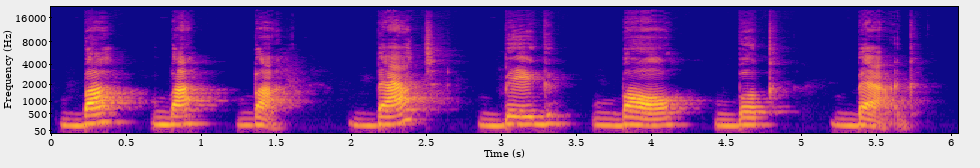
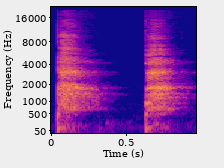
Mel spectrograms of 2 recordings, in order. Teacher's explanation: It's like we're at the library and we have to be quiet. But but B, same mouth position as the letter P, but we're going to make some noise like we're at the party.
